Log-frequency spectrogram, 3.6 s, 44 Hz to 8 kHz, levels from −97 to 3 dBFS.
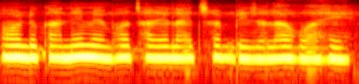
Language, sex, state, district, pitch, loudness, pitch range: Hindi, female, Arunachal Pradesh, Papum Pare, 225 Hz, -11 LUFS, 220-235 Hz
